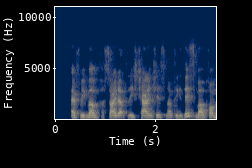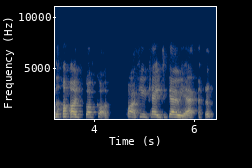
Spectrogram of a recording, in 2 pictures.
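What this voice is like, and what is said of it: Unwell voice with occasional coughing. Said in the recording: “I'm not 100%. I don't know if you can hear it in my voice. ... Yeah, I can. And you're sort of coughing every now and then.”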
